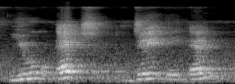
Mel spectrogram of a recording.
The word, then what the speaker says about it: agenda: उसको बोलते हैं AGENDA एजेंडा. UHJENDAA ये इसका प्रोनाउंसिएशन है. UHJENDAA एजेंडा.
